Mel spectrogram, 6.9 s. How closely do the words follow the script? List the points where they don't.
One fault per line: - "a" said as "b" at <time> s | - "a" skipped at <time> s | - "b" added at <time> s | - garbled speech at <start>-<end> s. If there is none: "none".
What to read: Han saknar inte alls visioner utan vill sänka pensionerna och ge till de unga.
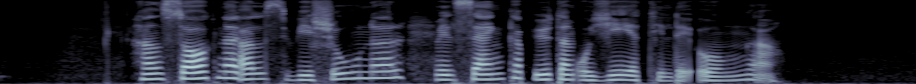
- "inte" skipped at 1.8 s
- "utan" skipped at 3.0 s
- "pensionerna" said as "utan" at 4.0 s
